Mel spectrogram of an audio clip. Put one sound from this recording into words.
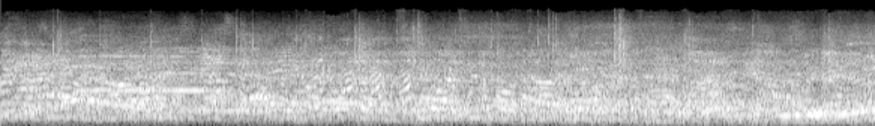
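A crowd in a large hall cheers and chatters loudly.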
